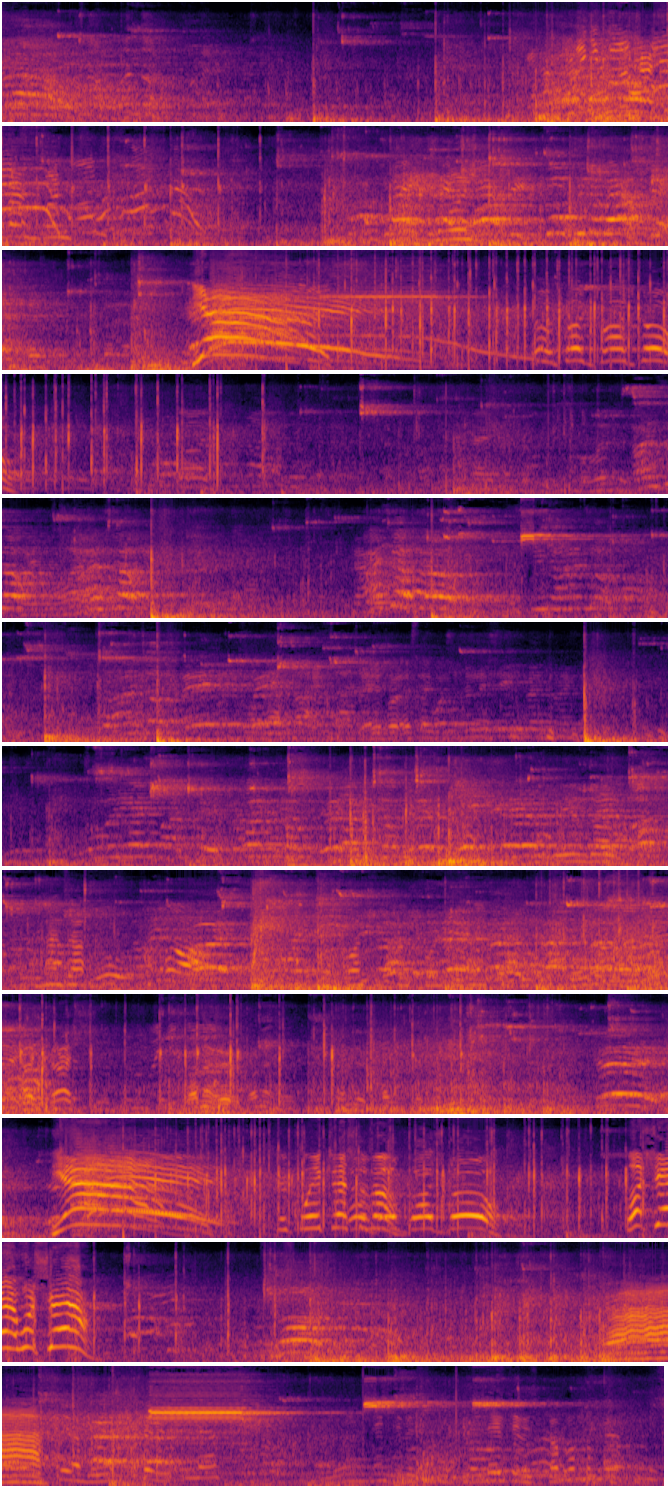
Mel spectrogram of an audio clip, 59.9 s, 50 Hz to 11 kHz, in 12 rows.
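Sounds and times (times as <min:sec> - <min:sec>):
ball bouncing on wooden court: 0:02.1 - 0:04.9, 0:05.8 - 0:09.6, 0:21.1 - 0:21.5, 0:29.3 - 0:30.5, 0:41.1 - 0:44.2, 0:51.9 - 0:54.6.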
